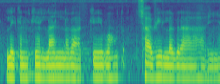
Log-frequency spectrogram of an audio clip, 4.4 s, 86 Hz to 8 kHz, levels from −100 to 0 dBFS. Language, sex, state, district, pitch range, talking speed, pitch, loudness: Hindi, male, Jharkhand, Palamu, 115-120 Hz, 150 wpm, 120 Hz, -16 LUFS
